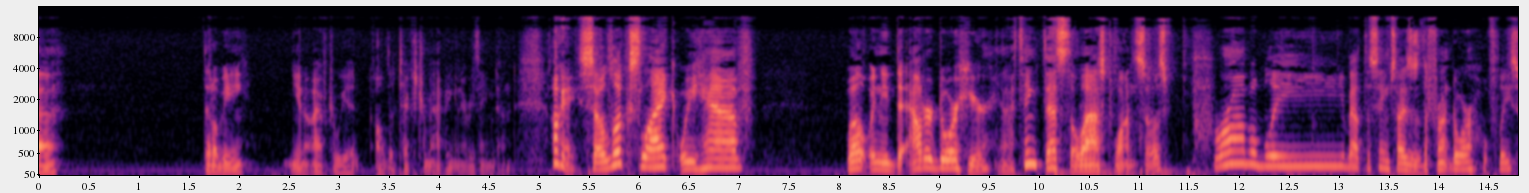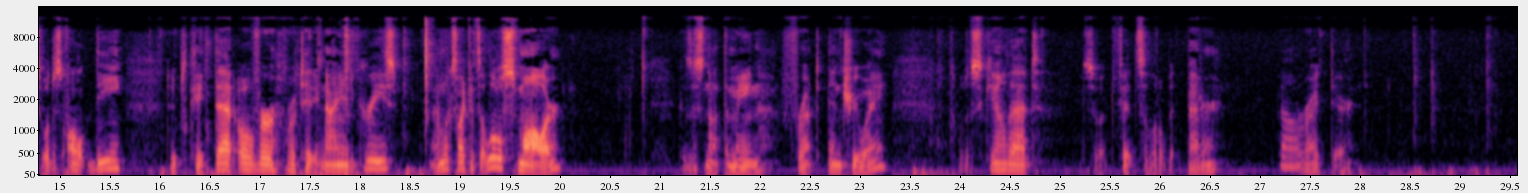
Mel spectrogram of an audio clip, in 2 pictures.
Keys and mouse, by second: 5.5-7.3 middle drag, 9.2 middle click, 10.1 KP_7, 11.0 z, 12.9 right click, 14.8 alt+d, 16.1 middle click, 17.2 r, 19.6 g, 23.5 s, 25.3 click, 26.6 click, 28.5 z, 29.1 a.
